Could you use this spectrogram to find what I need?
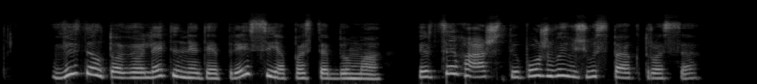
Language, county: Lithuanian, Vilnius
